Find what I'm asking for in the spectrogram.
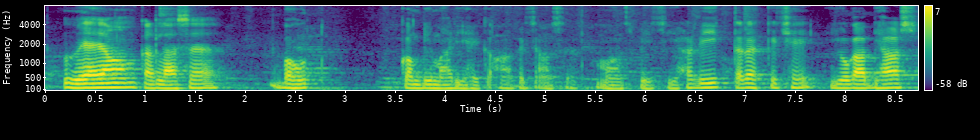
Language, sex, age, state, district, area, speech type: Maithili, male, 60+, Bihar, Saharsa, urban, spontaneous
